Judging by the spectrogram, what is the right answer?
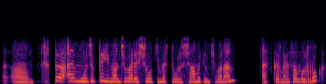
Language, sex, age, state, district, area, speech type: Kashmiri, female, 30-45, Jammu and Kashmir, Bandipora, rural, conversation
